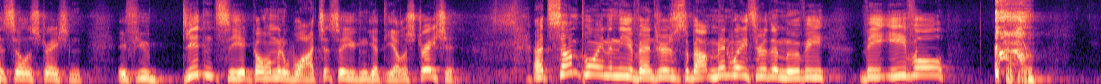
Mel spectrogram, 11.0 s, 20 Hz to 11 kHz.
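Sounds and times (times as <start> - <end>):
speech: 0.0 - 10.4
throat-clearing cough: 9.9 - 10.5.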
